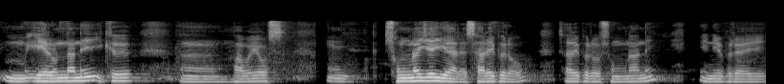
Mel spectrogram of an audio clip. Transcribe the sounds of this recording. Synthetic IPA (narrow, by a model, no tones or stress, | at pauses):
eɾɔnːanɯjːkʰɯ | maβajaw | sɔŋnajzajaɾɯsaɾajpʰɯɾawsaɾajpʰɯɾawsɔŋnanɯjenebʰɾaj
